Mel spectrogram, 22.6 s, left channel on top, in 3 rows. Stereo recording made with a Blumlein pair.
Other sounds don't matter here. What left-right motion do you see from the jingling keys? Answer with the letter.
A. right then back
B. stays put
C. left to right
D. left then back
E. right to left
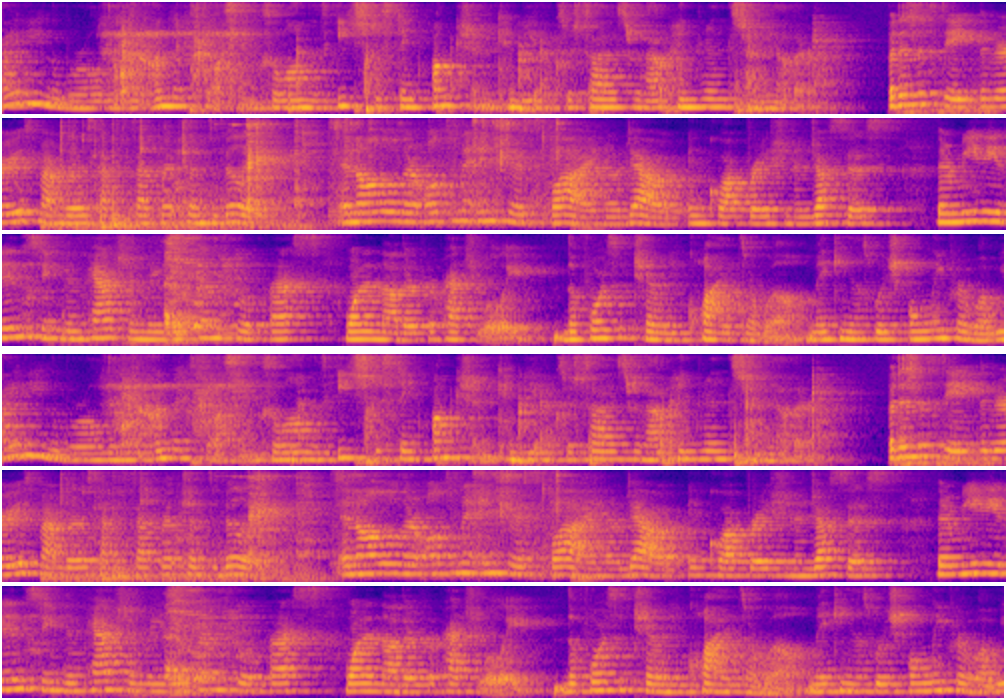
D.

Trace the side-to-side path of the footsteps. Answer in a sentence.
In this clip you hear the footsteps travel towards the right.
